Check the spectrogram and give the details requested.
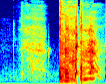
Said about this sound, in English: Jeez, I wish my cough would go away. Sorry, everybody. Hopefully it will go away soon.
